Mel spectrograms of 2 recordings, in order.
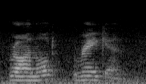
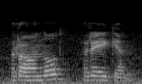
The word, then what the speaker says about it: Ronald Reagan: it will help us with pronunciation the correct pronunciation is President Ronald Reagan we've ours here and here if i take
